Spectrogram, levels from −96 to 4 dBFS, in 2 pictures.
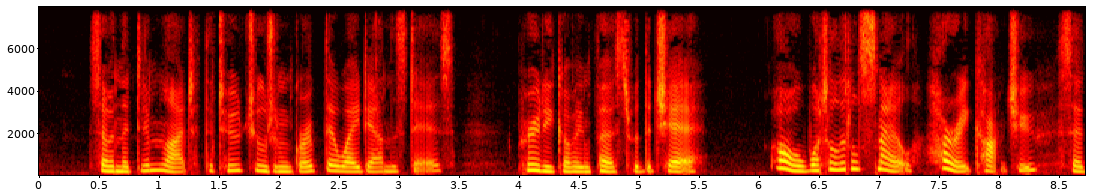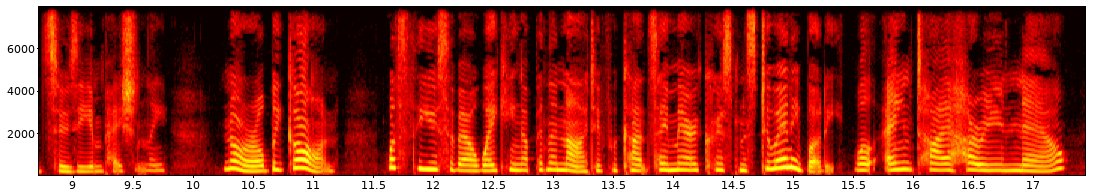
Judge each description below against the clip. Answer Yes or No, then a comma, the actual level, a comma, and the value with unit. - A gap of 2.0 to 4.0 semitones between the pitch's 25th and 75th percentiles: No, average, 4.7 semitones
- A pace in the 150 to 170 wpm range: No, average, 195 wpm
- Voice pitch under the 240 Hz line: No, very high, 265 Hz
